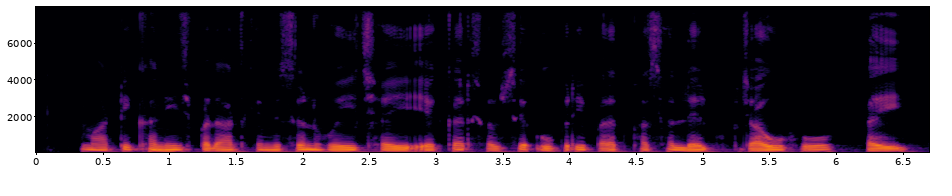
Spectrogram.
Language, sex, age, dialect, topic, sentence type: Magahi, male, 18-24, Western, agriculture, statement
